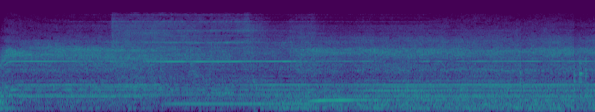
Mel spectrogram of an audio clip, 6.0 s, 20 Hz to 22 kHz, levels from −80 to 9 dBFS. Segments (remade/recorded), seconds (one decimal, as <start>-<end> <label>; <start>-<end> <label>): 0.0-0.7 recorded; 0.7-4.3 remade; 4.3-6.0 recorded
